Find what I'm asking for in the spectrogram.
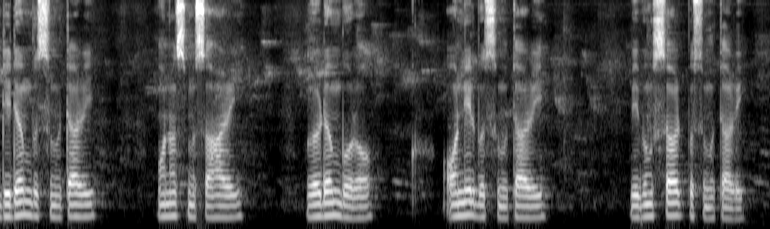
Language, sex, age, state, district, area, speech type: Bodo, male, 30-45, Assam, Chirang, rural, spontaneous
